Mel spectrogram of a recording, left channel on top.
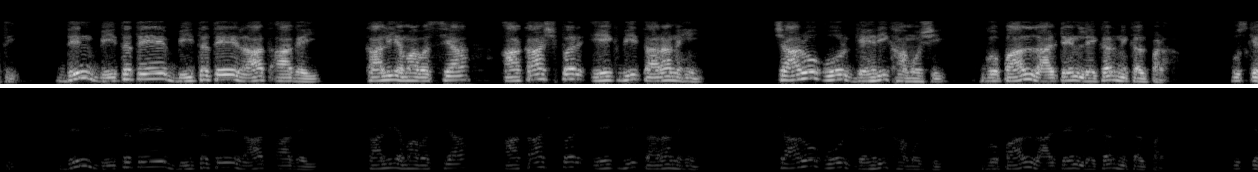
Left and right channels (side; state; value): right; quieter; 36.2 dB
